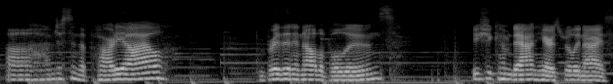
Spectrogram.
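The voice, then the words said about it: Squeaky high-pitched helium voice. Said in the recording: “I need to get some more helium for my voice changer ... I can tell you don't have enough ... Let me take another breath of this balloon”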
